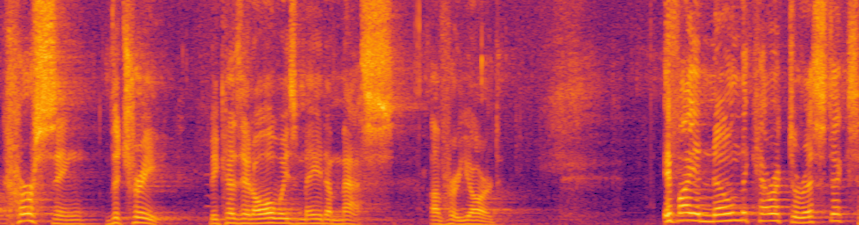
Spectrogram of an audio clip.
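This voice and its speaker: A man from the Dominican Republic preaches a sermon, his voice sitting a little high with a warm, mellow tone. He halts and restarts his phrases often as he speaks. The church around him adds a long, echoing reverb. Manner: halting, many restarts. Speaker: guest preacher. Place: church sanctuary. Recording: echoey church hall.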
